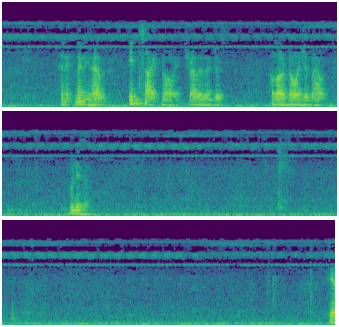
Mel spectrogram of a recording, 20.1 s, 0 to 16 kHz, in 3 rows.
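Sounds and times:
faint low hum: 0:00.0 - 0:20.0
insect chorus trilling: 0:00.0 - 0:20.0.

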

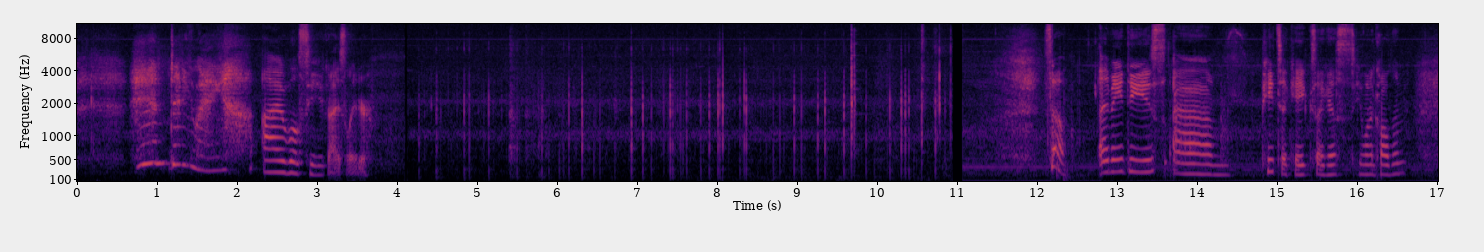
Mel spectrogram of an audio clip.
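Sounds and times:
candle wick crackling: 0:04.2 - 0:11.0.

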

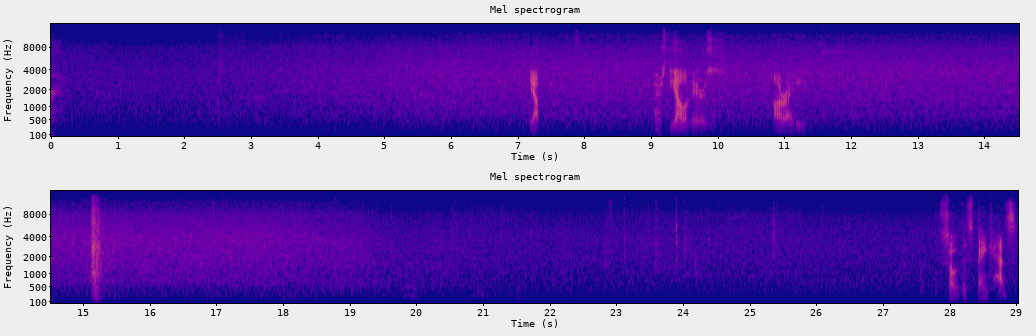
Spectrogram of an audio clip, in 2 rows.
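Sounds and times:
room noise hiss: 0:00.0 - 0:29.0.

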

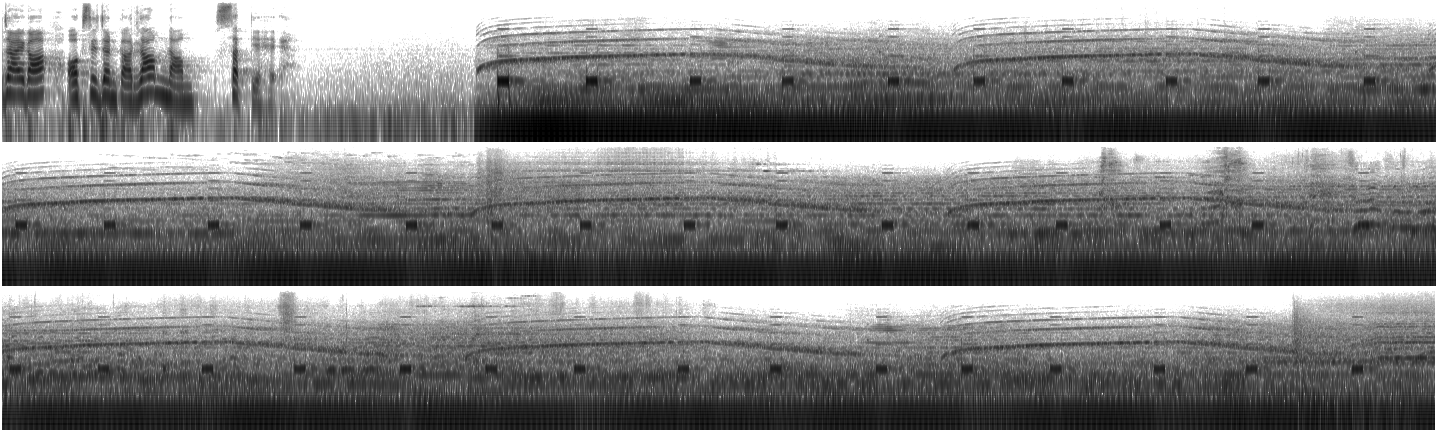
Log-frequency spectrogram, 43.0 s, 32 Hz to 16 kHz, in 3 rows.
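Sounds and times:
background music: 0:04.7 - 0:43.0
low steady drone: 0:04.7 - 0:43.0
siren wail rising: 0:04.7 - 0:43.0.

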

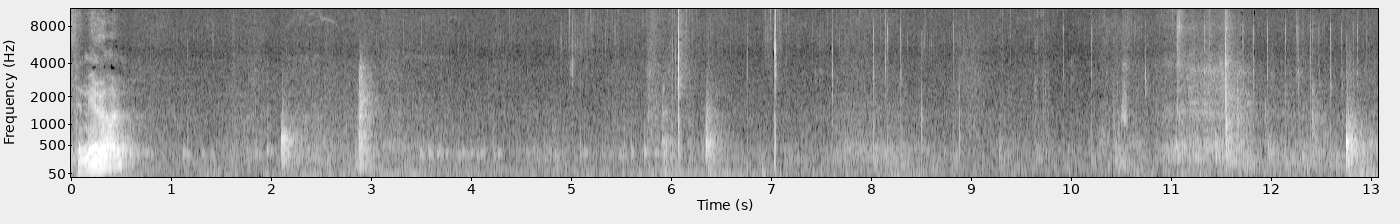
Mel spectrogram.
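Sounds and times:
faint room hum: 0:00.0 - 0:13.0.

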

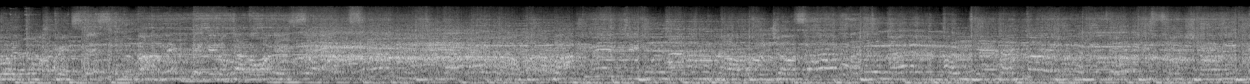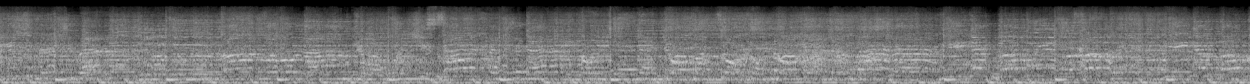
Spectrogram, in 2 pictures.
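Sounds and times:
male group singing pop song: 0:00.0 - 0:25.0.

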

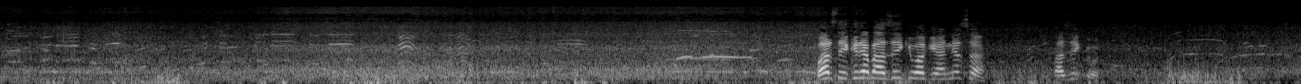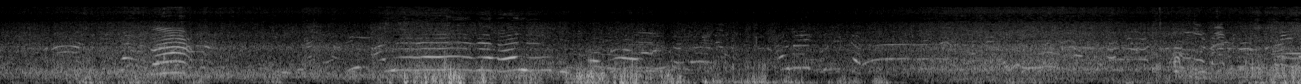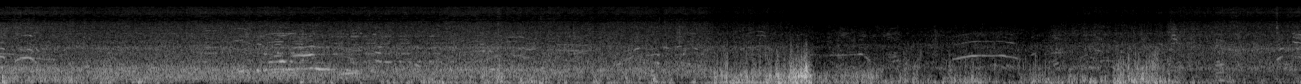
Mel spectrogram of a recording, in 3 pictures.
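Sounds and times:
wind buffeting microphone: 0:00.0 - 0:08.2, 0:09.9 - 0:16.0, 0:16.6 - 0:22.0, 0:22.6 - 0:39.0
small surf washing: 0:00.0 - 0:39.0
small waves breaking: 0:00.0 - 0:39.0
child's long high call: 0:06.7 - 0:08.0, 0:16.5 - 0:20.1, 0:35.4 - 0:36.3.

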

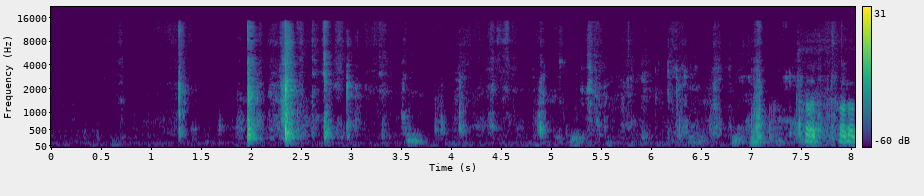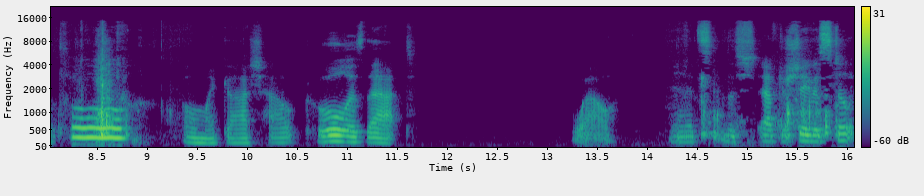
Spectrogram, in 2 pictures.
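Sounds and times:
cardboard packaging being handled: 0:00.7 - 0:08.8.

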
